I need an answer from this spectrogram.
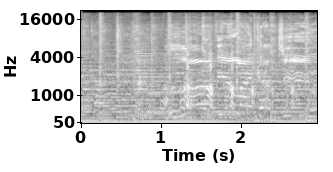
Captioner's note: Jesse and Florio laugh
